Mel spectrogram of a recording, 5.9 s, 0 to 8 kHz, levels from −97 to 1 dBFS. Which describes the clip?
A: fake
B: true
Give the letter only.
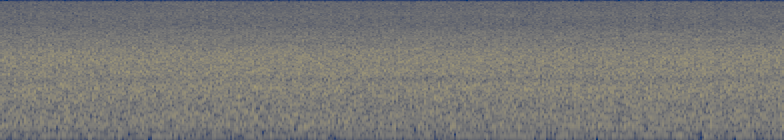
A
